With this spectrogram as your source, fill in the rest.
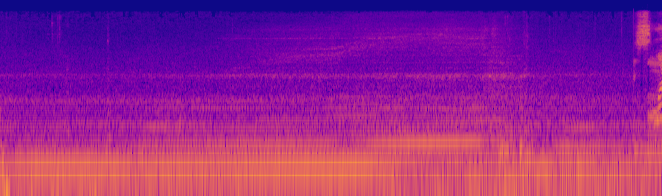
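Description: Subaru WRX fitted with a Cobb intake rumbles steadily from inside the car while driving, a deep droning engine note that shifts in pitch as it downshifts, with a brief voice near the end.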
